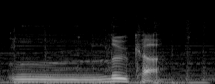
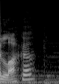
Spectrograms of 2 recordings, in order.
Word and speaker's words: Luca: It's pronounced Luca. Did I say that wrong? Luca? Did I say Lucka?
